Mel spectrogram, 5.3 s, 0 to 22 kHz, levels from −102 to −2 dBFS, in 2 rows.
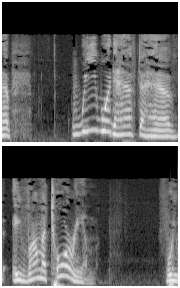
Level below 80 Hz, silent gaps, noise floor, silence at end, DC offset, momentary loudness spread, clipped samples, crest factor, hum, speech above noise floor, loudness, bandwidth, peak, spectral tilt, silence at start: -30 dBFS; none; -61 dBFS; 0 s; under 0.1%; 13 LU; under 0.1%; 18 dB; none; 44 dB; -17 LUFS; 8.8 kHz; 0 dBFS; -5 dB/octave; 0 s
